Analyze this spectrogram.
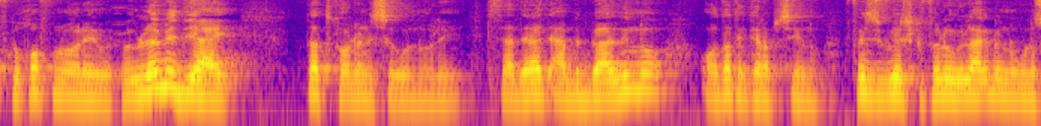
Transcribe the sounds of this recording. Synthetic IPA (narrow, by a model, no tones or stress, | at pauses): fkʰiqɔfnɔːlɛjwʊħuːlɐmɪd̪jɐɦɛj | d̪̥ɐd̪kʰɔːɖɐnɪsɐɣɔːnɔːlɛjsɪðaːd̪ɐɾaːd̪ɛaːnbɐd̪̚baːðɪnːɔɔːd̪ɐd̪̚kʰɐɡɐɾɐbsiːnːɔfɛs̬ɡwɛːt͡ʃkʰɐfɐlɔwɪlaːɡɗɐnːɐɣʊnɐ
